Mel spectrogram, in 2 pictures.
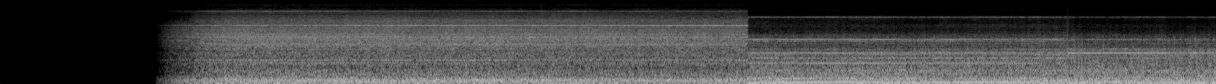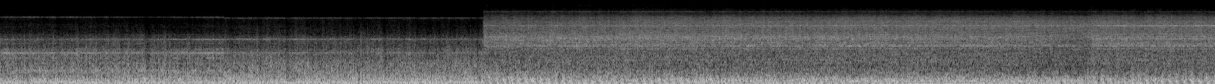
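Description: Air force helicopter during a rescue operation, a loud, steady, close rotor and engine roar that starts abruptly and runs continuously, with no speech.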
